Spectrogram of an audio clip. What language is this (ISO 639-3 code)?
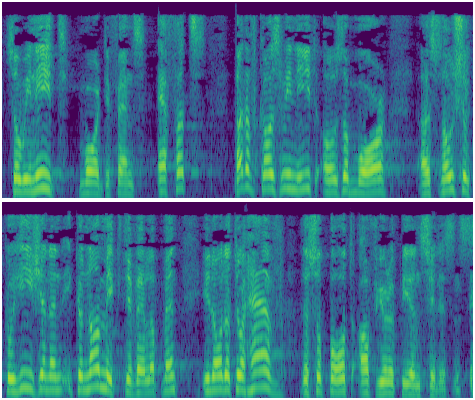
eng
